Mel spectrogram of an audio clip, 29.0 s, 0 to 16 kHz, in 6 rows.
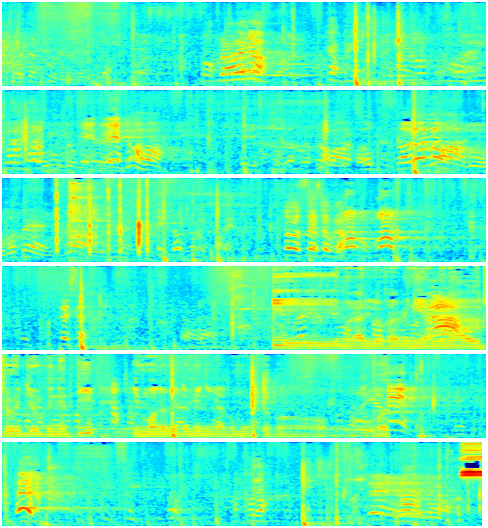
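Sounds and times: football kicked with a thud: 0:03.5 - 0:04.1, 0:27.2 - 0:27.7
players shouting: 0:17.3 - 0:20.1
referee's whistle blast: 0:28.8 - 0:29.0.

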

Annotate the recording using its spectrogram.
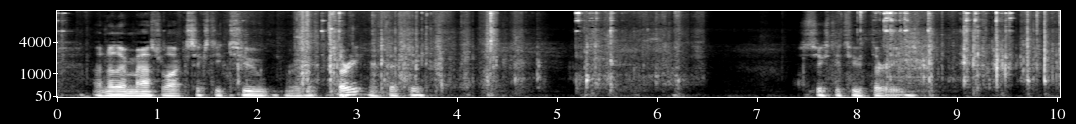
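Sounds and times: cardboard rustling: 0:01.4 - 0:06.6
keys jingling: 0:08.0 - 0:10.0.

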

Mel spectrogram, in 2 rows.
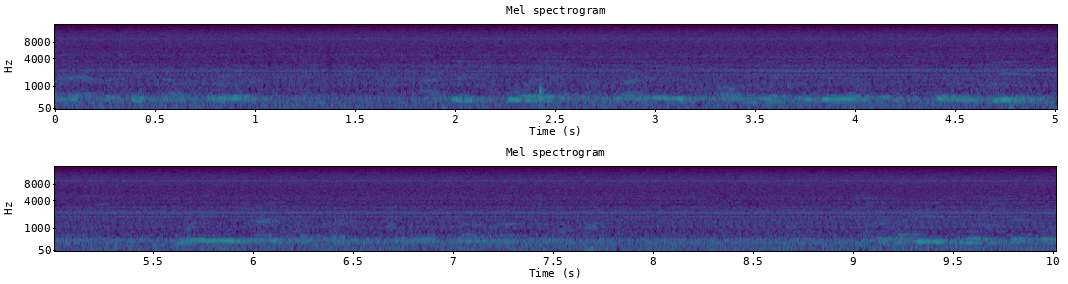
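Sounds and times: tape hiss: 0:00.0 - 0:10.0.

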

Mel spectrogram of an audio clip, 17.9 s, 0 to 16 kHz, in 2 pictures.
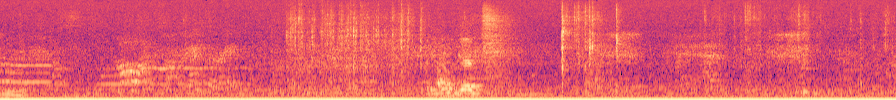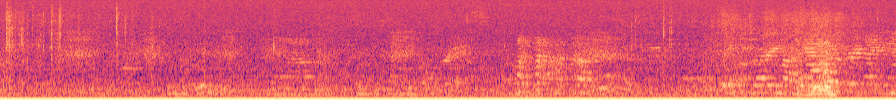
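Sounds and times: paper bags crinkling: 0:02.7 - 0:04.6, 0:05.6 - 0:06.4, 0:07.0 - 0:10.3.

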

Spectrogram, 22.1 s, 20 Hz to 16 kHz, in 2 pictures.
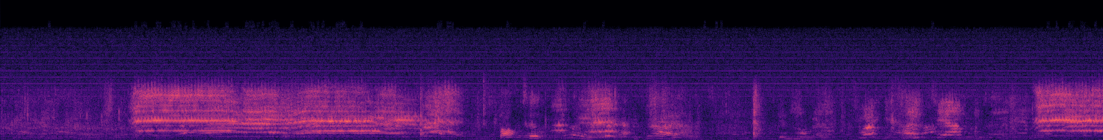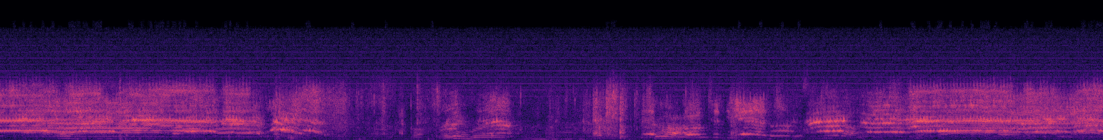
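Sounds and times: children shouting and chanting: 0:01.3 - 0:04.7, 0:10.2 - 0:14.4, 0:18.7 - 0:22.0.

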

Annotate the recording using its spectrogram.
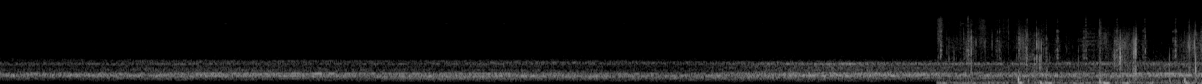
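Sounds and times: dry crackling clicks: 0:09.4 - 0:12.0
low drone hum: 0:09.4 - 0:12.0.

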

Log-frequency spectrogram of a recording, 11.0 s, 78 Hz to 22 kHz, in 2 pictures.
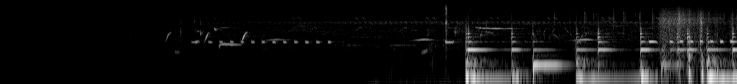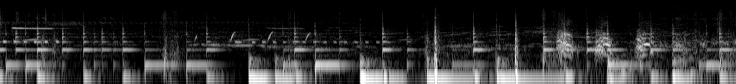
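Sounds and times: steady high hiss: 0:01.0 - 0:08.6
birds chirping: 0:01.0 - 0:11.0.

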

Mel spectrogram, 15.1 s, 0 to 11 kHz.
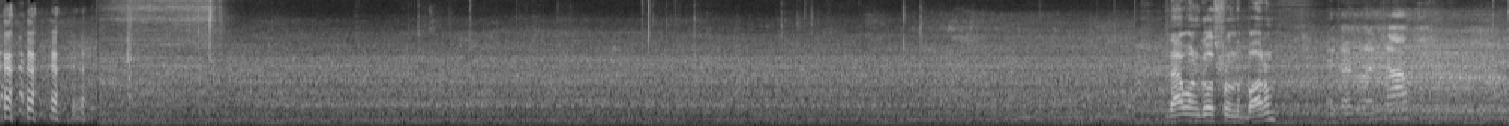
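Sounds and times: engine droning: 0:00.0 - 0:15.0.

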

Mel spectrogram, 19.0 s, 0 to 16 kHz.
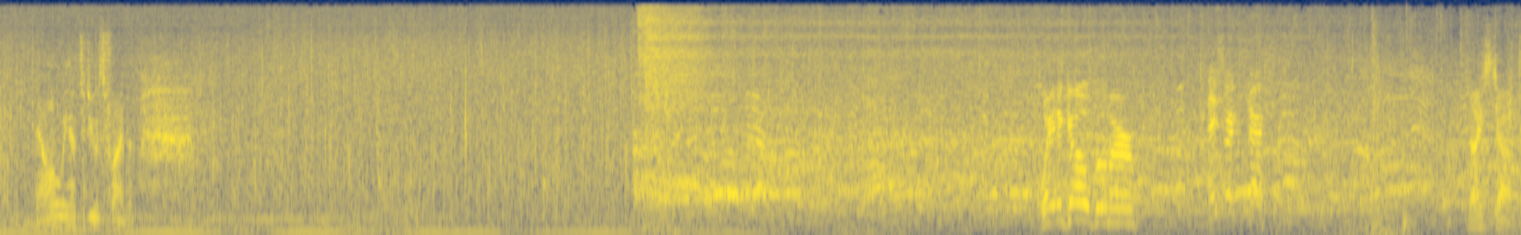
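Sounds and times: crowd cheering and shouting: 0:07.9 - 0:19.0.

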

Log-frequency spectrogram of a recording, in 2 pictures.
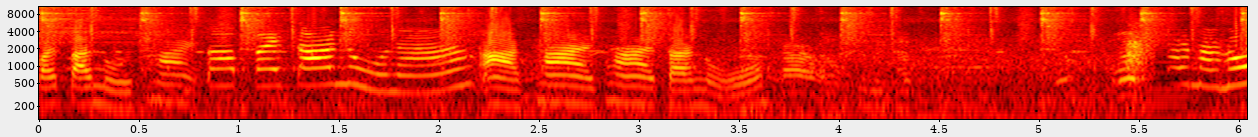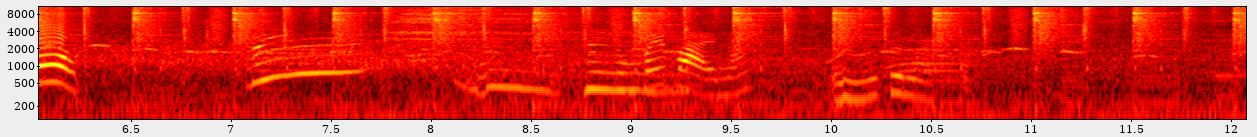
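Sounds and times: woman calling out: 0:07.0 - 0:09.3.

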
